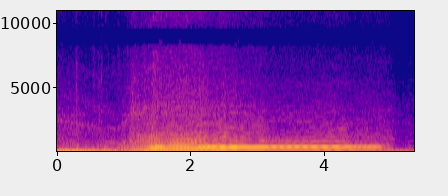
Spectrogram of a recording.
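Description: Side-by-side UTV engine accelerating along a dirt trail: the revs climb about a second in, hold high for about three seconds, then drop away near the end as the throttle comes off.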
